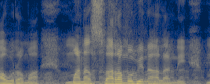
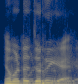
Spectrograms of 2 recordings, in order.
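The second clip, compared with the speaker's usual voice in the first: normal talking voice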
